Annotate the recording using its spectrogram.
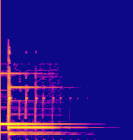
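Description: Two quick bell-like chime notes, a higher one then a lower one about a quarter second apart, ringing out and fading within about a second: a sound effect laid over the finished photo-sticker picture.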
